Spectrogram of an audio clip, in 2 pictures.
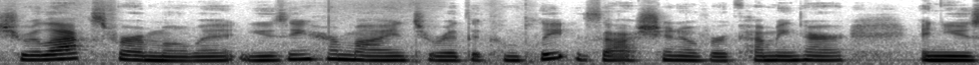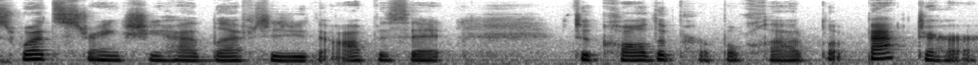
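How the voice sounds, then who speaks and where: At a fairly quick pace, an unremarkable speaking voice comes through on a very clean recording with a silent background. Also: woman, medium pitch for a woman, fairly even intonation. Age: 30s. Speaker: writer and mental health activist. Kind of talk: reading aloud; casual chat.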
